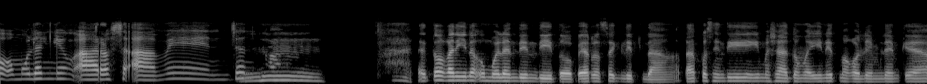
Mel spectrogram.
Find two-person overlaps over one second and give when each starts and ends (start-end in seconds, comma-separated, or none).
none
